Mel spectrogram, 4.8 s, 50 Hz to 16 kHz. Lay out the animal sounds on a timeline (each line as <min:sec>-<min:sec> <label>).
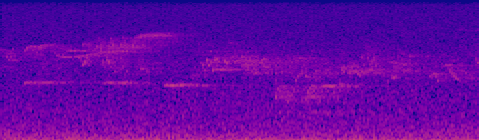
0:00.0-0:04.8 Red-eyed Vireo (Vireo olivaceus)
0:00.1-0:02.1 Blue Jay (Cyanocitta cristata)
0:00.1-0:01.4 Eastern Wood-Pewee (Contopus virens)
0:00.4-0:01.9 Black-throated Blue Warbler (Setophaga caerulescens)
0:02.6-0:04.7 Rose-breasted Grosbeak (Pheucticus ludovicianus)
0:02.6-0:03.6 American Crow (Corvus brachyrhynchos)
